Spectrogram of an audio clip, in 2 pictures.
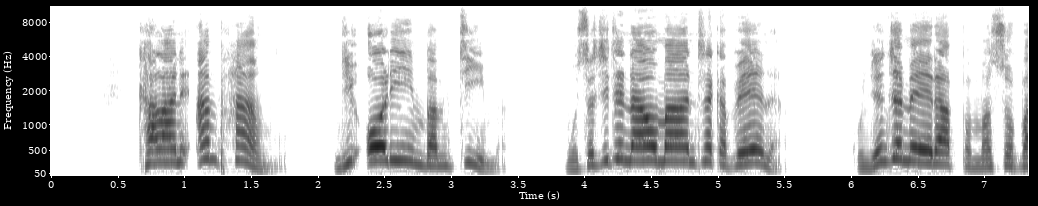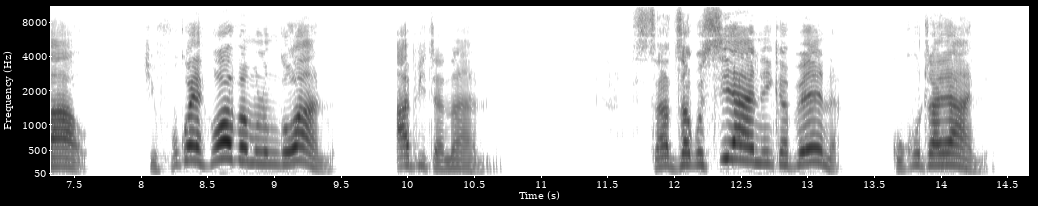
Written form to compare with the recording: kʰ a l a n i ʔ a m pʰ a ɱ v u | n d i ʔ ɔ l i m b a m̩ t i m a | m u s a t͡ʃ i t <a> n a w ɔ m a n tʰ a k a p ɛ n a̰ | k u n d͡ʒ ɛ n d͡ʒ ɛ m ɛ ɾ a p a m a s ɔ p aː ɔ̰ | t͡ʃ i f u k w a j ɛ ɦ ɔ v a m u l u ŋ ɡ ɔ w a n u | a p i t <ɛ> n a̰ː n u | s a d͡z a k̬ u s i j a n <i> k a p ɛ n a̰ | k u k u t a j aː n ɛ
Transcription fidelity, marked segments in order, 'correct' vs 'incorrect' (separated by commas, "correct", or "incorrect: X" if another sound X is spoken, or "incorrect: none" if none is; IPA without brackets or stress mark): incorrect: ɛ, incorrect: a, correct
